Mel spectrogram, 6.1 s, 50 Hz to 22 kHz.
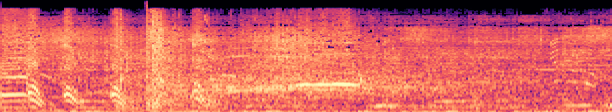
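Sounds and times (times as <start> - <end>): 
large crowd cheering, whooping and shouting: 0.0 - 6.1
fireworks bursting: 1.1 - 3.6.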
